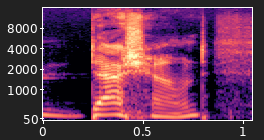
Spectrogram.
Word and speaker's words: dachshund: and well they are doing the long hair dachshund or the Dachshund depending how you say it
